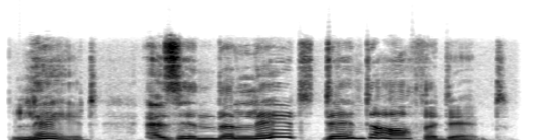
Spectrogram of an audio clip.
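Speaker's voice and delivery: a mild threat, lightly stern; sternly. A narrator's reading. Old man threatening Arthur, high and mildly stern. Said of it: "said the man sternly".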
